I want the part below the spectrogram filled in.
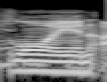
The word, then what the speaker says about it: Sloyan: And Samantha Sloyan, right? Is that how you say it? – Sloyan.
